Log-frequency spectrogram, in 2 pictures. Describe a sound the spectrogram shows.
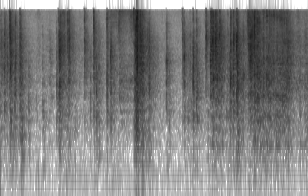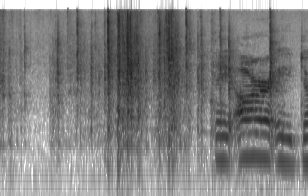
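Paper rustles and crinkles close by as it is handled.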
